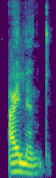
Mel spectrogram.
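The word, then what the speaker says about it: island: এখানে আরটা উচ্চারিত হবে এখানে এস উচ্চারিত হবে না বুঝছেন এসটা সাইলেন্ট এসটা এখানে সাইলেন্ট তাহলে এটা কি হবে আইল্যান্ড হবে না এটা কি হবে আইল্যান্ড আইল্যান্ড এখানে এখানে এসটা সাইলেন্ট থাকবে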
